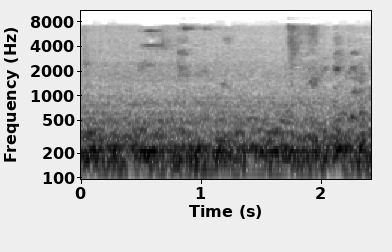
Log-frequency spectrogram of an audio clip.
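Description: Cabin noise of a Kintetsu Urban Liner limited express train running slowly as it pulls into a station: a steady low rumble, with a few brief high squeaks about half a second to one second in.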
